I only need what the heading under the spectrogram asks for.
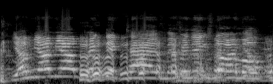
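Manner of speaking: shrill, very high scream. Retelling own words at a picnic in the game: imitating own screaming. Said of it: "I'm just screaming like".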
